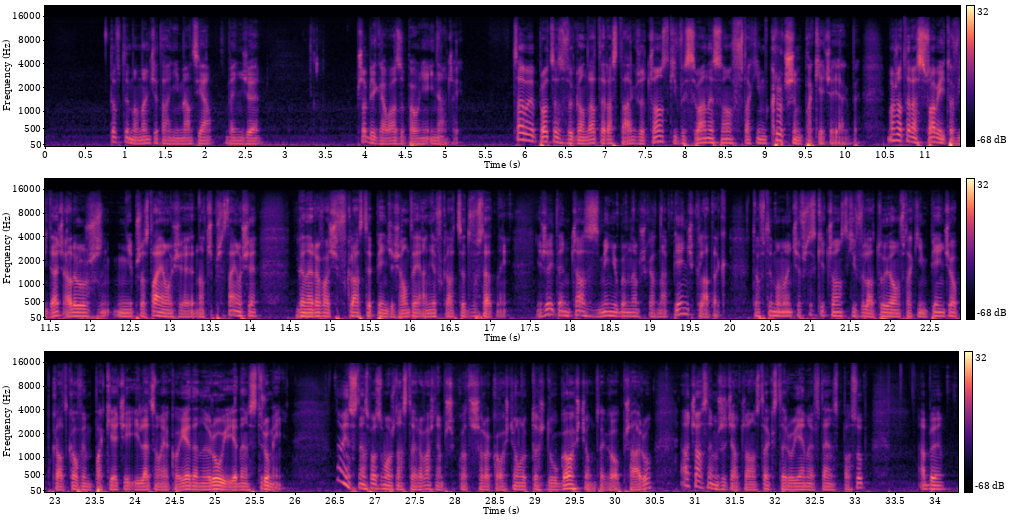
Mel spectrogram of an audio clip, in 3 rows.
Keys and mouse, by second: 6.9 click, 15.1 click, 18.5 click, 20.5 click, 28.7 click, 31.5 click.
